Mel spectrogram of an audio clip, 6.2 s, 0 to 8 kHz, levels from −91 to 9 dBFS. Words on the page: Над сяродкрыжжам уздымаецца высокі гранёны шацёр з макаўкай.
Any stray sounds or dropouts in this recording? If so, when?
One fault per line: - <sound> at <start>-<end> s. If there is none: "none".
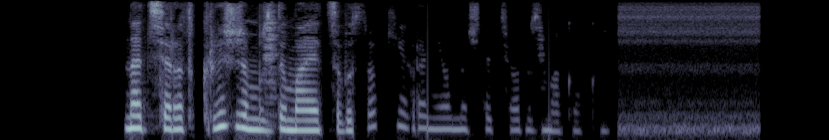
none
